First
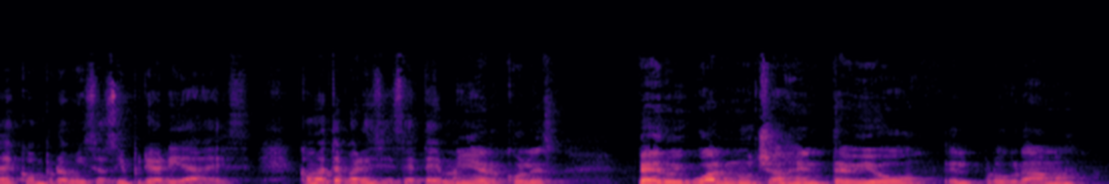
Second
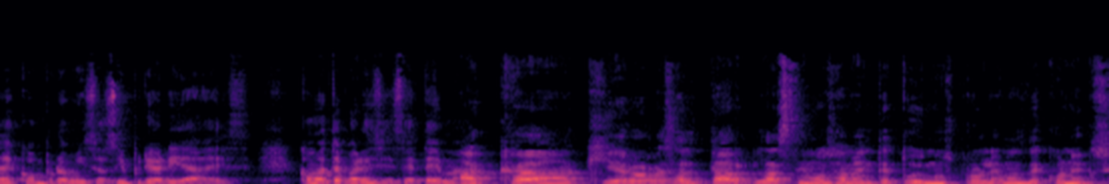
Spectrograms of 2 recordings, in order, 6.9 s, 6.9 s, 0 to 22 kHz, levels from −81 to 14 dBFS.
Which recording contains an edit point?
first; 2 cuts; at 2.8 s, 5.9 s

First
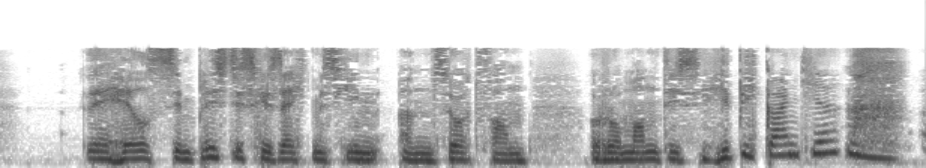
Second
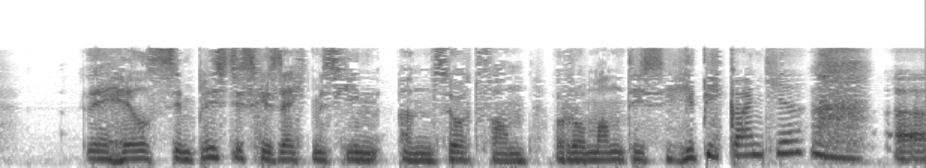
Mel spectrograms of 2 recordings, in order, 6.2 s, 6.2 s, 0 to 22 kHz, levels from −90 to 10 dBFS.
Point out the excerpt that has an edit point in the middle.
second; 1 cut; at 3.6 s

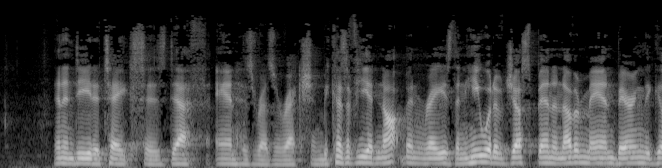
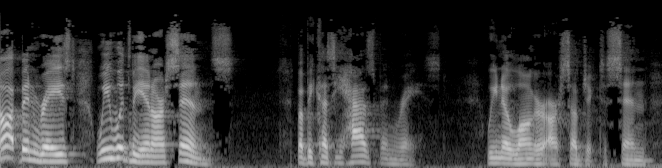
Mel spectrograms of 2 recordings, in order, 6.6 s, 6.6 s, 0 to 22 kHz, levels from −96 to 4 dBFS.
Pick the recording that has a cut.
second; 1 cut; at 1.3 s

